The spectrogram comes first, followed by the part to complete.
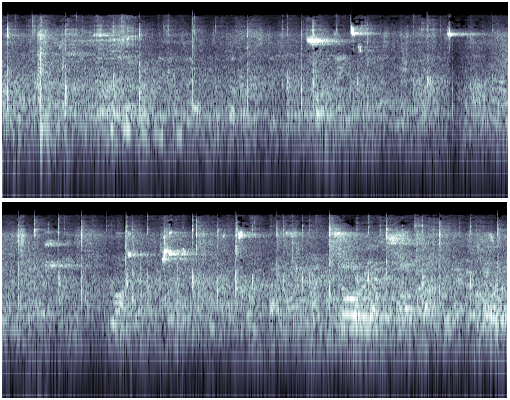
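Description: Table tennis ball clicking off bats and table in rallies: sharp, irregular ticks, several a second at times, over a steady murmur of voices in a large hall.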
